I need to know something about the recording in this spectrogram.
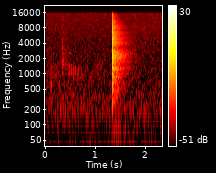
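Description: A single sharp plastic click a little past the middle, the snap of a small compact mirror's case being opened, with a faint tap shortly before it.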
